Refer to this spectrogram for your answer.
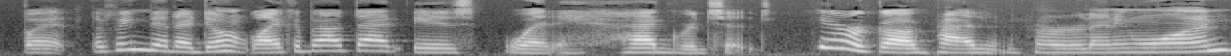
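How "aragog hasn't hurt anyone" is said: usual speaking voice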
